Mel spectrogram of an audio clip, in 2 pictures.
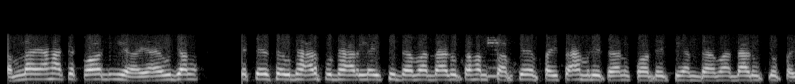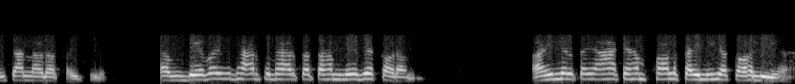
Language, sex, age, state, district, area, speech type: Maithili, female, 60+, Bihar, Muzaffarpur, rural, conversation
